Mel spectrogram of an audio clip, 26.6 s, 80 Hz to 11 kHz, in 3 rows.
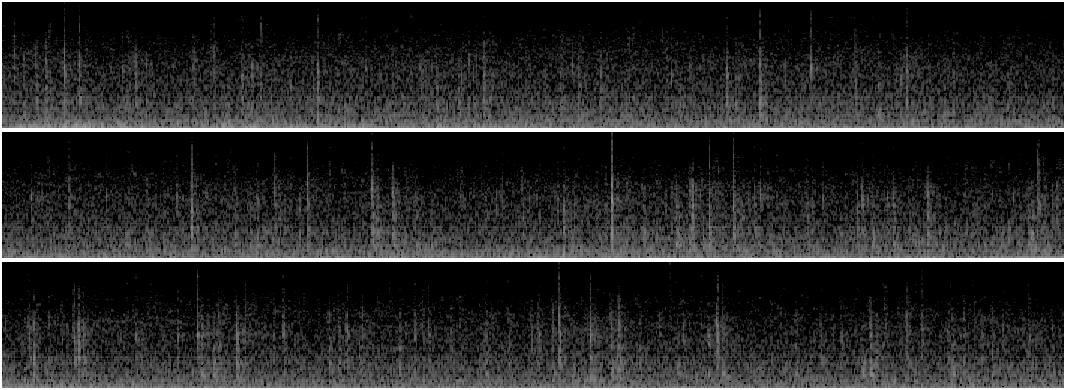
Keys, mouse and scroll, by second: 0.2 ctrl+2, 0.2-1.8 middle drag, 0.7-1.3 scroll down 1, 2.5 click, 2.7-3.9 middle drag, 2.7-3.1 scroll down 1, 3.9 click, 6.3-8.4 middle drag, 8.4 click, 9.6-11.2 middle drag, 11.2 click, 12.2 middle click, 13.0 Tab, 13.9 click, 14.4 click, 15.0 middle click, 15.6 Tab, 15.9 3, 16.1 click, 17.1 q, 18.3 middle click, 18.6 Tab, 18.8 click, 19.1 Tab, 19.5 Tab, 19.7 click, 20.1 Tab, 20.2 3, 20.4 click, 21.5 s, 22.9 middle click, 23.3 Tab, 23.6 click, 23.8 Tab, 24.0 click, 24.6 click, 25.0 click, 25.3 click, 25.7 click, 26.1 click, 26.4 Tab.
